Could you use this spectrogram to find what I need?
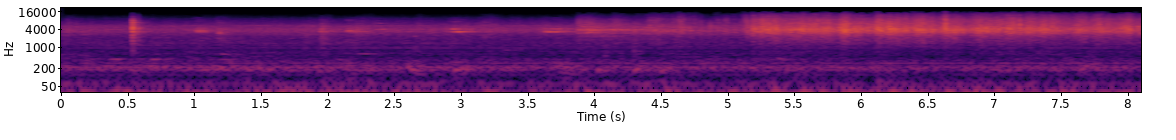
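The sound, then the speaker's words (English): A pitch pine bonfire burns with dense, steady crackling and hissing that swells louder halfway through into a fierce, roaring blaze, with a sharp pop near the start, as a storm with lightning approaches. “Bonfire's lighted. Boy, look at that pitch pine burn, will you?”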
